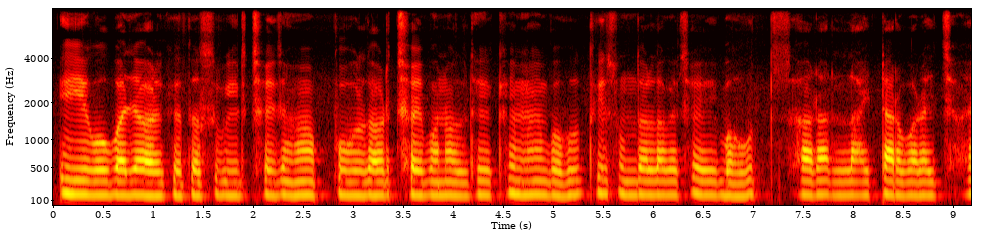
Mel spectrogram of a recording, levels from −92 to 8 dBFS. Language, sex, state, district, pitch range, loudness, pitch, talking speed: Magahi, male, Bihar, Samastipur, 150-160 Hz, -26 LUFS, 155 Hz, 145 wpm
